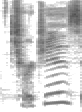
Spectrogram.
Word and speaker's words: Chvrches: It was Churches, except it's spelled Chvrches.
